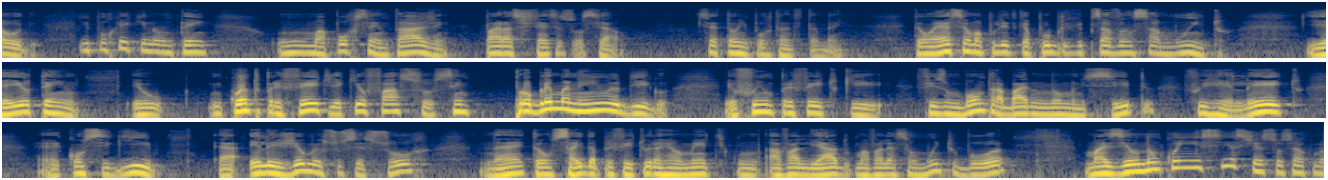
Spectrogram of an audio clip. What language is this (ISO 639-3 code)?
por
